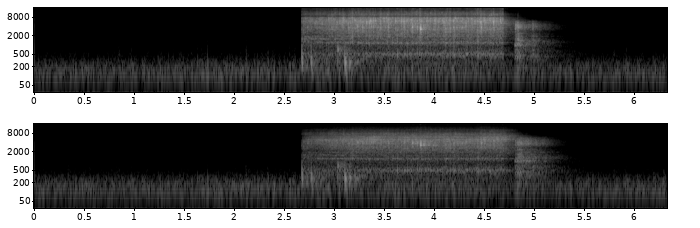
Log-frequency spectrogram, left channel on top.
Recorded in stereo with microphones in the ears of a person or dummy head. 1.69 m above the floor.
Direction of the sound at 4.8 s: 60° left (ahead or behind).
